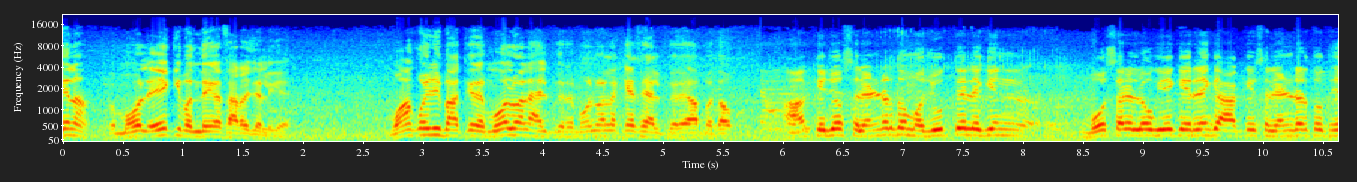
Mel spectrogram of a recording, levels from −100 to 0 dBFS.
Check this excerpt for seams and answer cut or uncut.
cut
